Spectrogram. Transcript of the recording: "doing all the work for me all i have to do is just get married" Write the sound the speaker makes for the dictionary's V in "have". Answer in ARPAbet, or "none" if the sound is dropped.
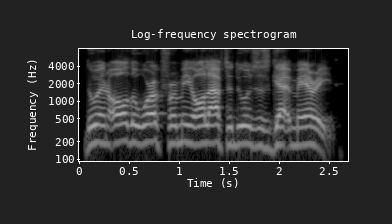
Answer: F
